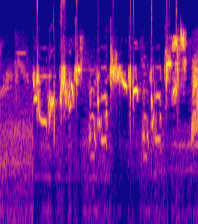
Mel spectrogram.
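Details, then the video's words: Rare little fellow bird singing energetically, a tutor song for pet birds: after brief quiet, a continuous rapid run of high chirps, trills and sliding whistles for two and a half seconds. "MASTERAN GACOR "little fellow"BURUNG LANGKA"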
